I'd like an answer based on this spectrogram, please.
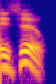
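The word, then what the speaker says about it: Gesù: Jesu. So, excuse me? The church's name is it's the Church of Jesu. I was baptized there. Jesu.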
